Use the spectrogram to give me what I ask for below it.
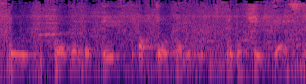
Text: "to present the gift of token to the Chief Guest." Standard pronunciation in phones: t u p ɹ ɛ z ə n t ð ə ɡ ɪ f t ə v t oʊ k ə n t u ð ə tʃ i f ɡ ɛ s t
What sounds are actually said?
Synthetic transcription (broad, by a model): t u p ɛ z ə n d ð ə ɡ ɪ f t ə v t oʊ k ə n t u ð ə tʃ i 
